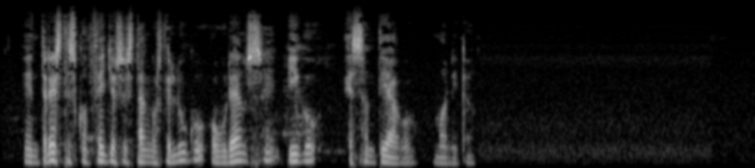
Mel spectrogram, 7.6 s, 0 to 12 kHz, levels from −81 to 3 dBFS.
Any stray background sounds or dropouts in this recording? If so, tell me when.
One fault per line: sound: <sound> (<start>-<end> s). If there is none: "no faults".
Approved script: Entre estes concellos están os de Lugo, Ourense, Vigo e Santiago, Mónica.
no faults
